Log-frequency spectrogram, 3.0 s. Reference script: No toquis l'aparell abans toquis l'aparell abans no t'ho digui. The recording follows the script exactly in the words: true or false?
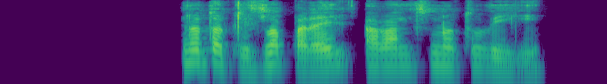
false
